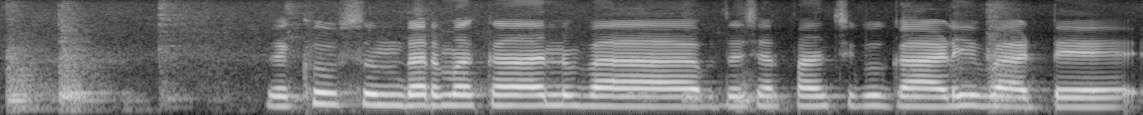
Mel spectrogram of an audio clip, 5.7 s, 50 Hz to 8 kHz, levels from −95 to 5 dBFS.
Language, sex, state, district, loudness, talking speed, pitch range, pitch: Bhojpuri, female, Bihar, Muzaffarpur, -13 LUFS, 125 wpm, 210-230 Hz, 215 Hz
